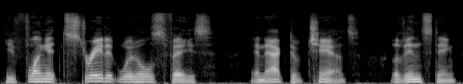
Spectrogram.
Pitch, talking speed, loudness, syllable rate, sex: 115 Hz, 155 wpm, -20 LUFS, 4.1 syllables/s, male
